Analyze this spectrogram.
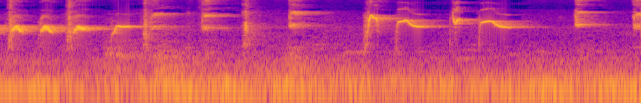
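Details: Caged greater green leafbird from Alas Purwo, Banyuwangi, Indonesia, in a mental test showing fighting character; clear whistled notes, some sliding and descending, mixed with sharp chips.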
